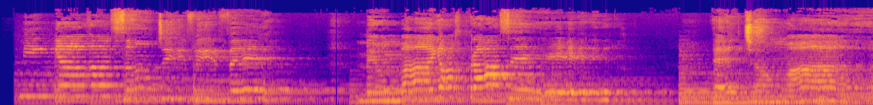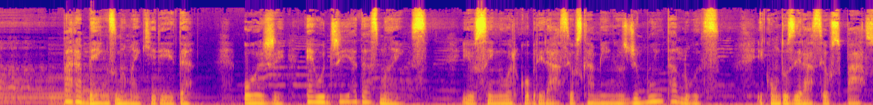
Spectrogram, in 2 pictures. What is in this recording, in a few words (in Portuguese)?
Dia das Maes Evangelica, F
